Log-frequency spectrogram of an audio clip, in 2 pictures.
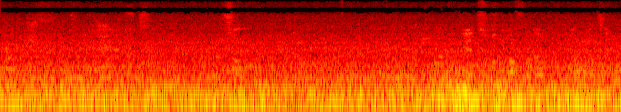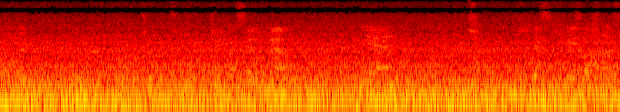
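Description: Steady low rumble of a moving electric train heard from inside the carriage, with light clicks and rattles, and a brief swell in level about halfway through.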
